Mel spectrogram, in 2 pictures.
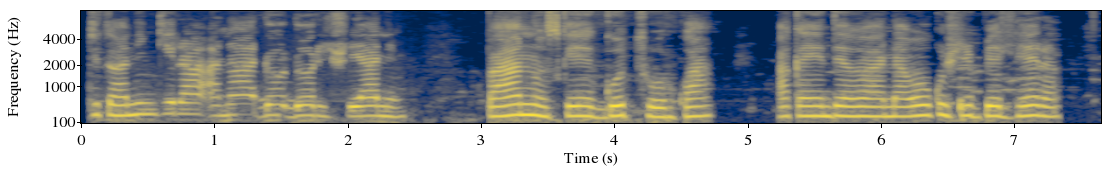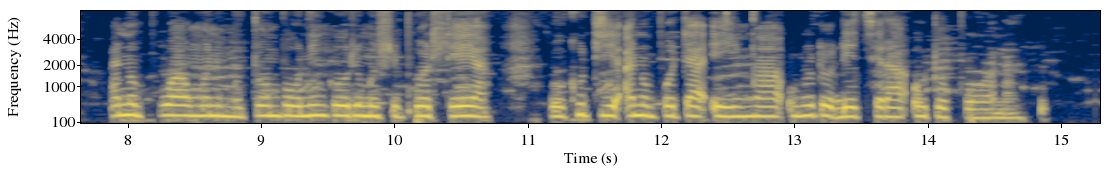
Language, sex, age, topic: Ndau, female, 18-24, health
